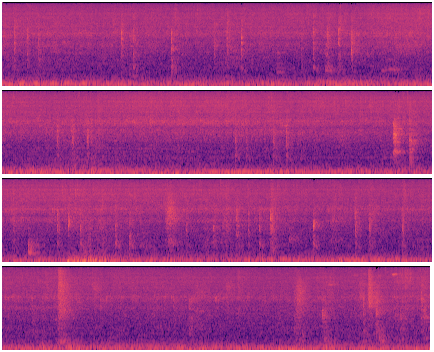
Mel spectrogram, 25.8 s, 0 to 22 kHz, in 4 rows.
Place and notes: Berlin Bürknerstr., backyard window - neigbours cooking, a woodpecker
warm August day, neigbours are cooking, a woodpecker works in the trees
(Sony PCM D50, Primo EM172)
Berlin, Germany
